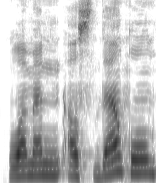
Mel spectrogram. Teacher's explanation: صاد کو موٹا ادا کریں گے، قاف کو موٹا ادا کریں گے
